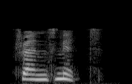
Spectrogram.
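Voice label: "transmit", English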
